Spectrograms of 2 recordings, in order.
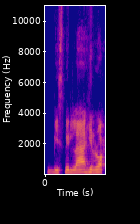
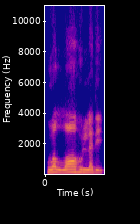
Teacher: এখানে আল্লাহ শব্দটা লা চিকন হইলো আবার হুয়াল্লাহুদি এখানে মোটা হইলো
